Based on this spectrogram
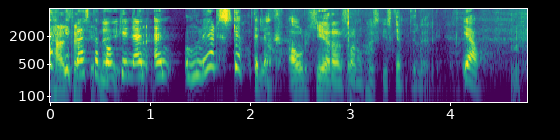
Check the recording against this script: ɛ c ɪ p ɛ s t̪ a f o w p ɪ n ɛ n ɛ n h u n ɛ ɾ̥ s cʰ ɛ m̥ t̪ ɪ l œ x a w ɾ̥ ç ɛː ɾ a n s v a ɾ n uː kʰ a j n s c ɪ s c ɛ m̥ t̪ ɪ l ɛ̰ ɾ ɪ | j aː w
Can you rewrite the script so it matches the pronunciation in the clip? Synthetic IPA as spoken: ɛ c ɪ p ɛ s t̪ a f o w c ɪ n ɛ n ɛ n h u n ɛ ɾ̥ s c ɛ m̥ t̪ ɪ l ɛ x a w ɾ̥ ç ɛː ɾ a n s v a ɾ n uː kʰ a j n s c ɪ s c ɛ m̥ t̪ ɪ l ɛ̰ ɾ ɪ | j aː w

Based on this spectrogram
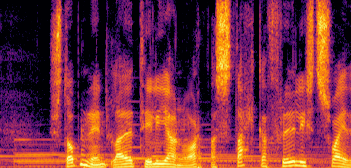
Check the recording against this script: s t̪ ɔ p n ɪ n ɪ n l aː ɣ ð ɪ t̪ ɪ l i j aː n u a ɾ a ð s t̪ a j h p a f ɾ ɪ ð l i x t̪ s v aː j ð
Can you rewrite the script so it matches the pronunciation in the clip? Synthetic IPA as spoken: s t̪ ɔ p n ɪ n ɪ n l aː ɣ ð ɪ t̪ʰ ɪ l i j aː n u a ɾ a ð s t̪ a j h k a f ɾ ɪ ð l i s t̪ s v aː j ð

